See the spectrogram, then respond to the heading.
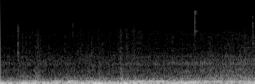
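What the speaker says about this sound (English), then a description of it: "the traffic is piled up for no freaking reason" Low, steady rumble of idling and slowly creeping cars in a roadway traffic jam, a continuous engine drone close by with faint higher noises, no talk.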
